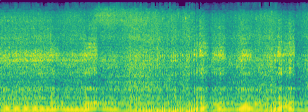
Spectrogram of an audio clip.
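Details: Old Ford Courier WL-T diesel cold start in summer: lumpy, hunting idle with diesel clatter, very rough and getting hard to start; glow plugs removed to diagnose, suspected failed.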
